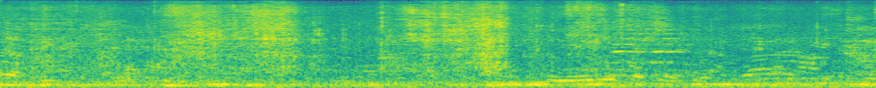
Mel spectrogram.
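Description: Faint background chatter of people's voices, with brief light rustling noises about one and two seconds in.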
